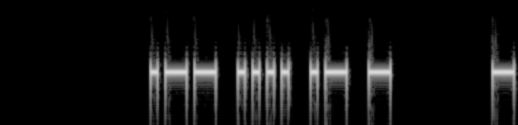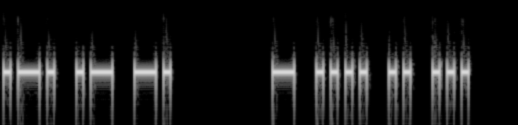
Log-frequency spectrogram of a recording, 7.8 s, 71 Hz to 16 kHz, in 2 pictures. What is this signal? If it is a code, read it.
Morse code, heard as a keyed tone, about 22 wpm, 700 Hz. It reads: WHAT CAN THIS
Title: 2x Word-Spacing - Sentences from Top 100 Words - 22wpm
